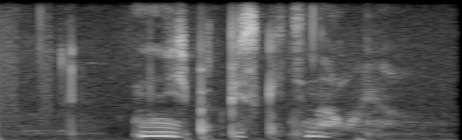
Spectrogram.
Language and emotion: Russian, angry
